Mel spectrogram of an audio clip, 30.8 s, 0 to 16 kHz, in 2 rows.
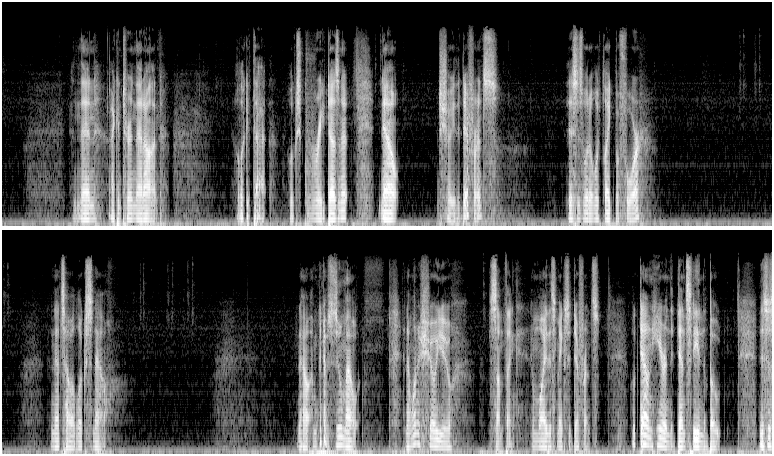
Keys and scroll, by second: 2.5 space, 21.7 ctrl+-, 23.7 space.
